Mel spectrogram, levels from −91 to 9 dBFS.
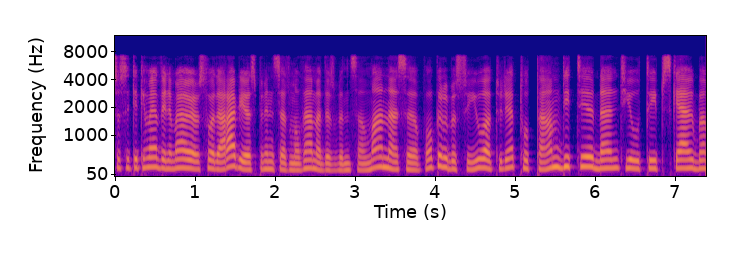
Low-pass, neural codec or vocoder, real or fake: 7.2 kHz; codec, 16 kHz, 0.5 kbps, FunCodec, trained on LibriTTS, 25 frames a second; fake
